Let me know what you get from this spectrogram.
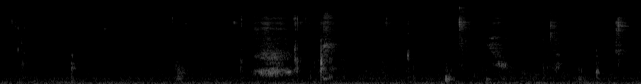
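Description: Soft eating sounds of a person chewing french fries: faint mouth clicks and smacks, with a short breathy puff about two and a half seconds in.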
